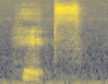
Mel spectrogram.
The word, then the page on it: heaps: American English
